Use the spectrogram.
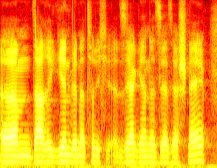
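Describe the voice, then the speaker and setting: An unremarkable speaking voice from a man, medium in pitch, at a moderate pace. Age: 30s. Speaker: AI project manager at business development agency. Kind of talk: podcast interview.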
